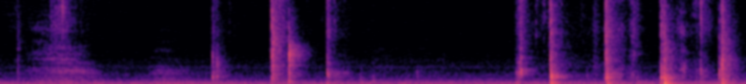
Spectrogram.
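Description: Scattered soft taps and clicks of hands and a pen on a paper diamond painting canvas taped with painter's tape, with a couple of firmer taps near the end.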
